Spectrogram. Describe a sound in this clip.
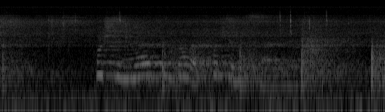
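A woman speaks quietly nearby in an echoing hall.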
